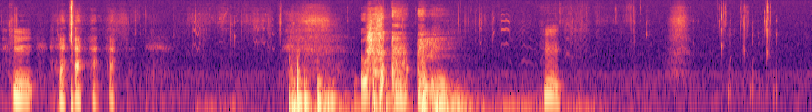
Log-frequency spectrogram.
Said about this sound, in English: It's not as harsh as I was expecting, which is awesome. I can't stand harsh weed. So, as I said before, I hate coughing.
